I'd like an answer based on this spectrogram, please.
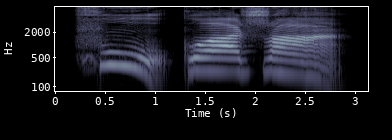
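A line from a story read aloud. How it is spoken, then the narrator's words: Sleepy grumble. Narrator (Russian): Не открывая глаза, проворчал Витер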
